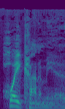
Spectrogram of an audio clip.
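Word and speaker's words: hoikonomia (οἰκονομία): The English Standard Version uses the word plan, but it is the Greek word here, oikonomia, or hoikonomia is actually how I pronounce it in Greek.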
